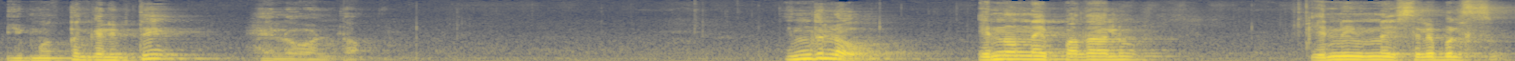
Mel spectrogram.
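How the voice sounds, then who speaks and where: Lively Telugu-accented male teacher. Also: sits high, normal speed, pauses often. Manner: asks questions, answers them himself, sounds out words syllable by syllable. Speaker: English teacher. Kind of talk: classroom grammar lesson.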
